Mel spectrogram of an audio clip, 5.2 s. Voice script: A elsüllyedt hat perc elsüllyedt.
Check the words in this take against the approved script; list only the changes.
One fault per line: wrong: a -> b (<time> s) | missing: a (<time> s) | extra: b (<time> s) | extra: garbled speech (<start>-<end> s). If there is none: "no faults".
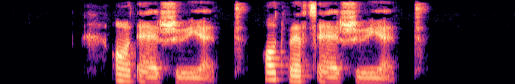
no faults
